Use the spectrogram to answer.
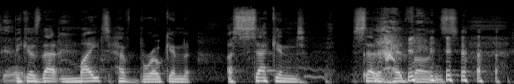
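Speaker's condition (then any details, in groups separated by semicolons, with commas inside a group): No condition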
